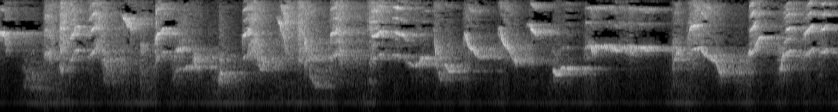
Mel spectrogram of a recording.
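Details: Chinese hwamei, recorded as a master song for tutoring songbirds, delivering dense, rapid phrases of high harsh chatter mixed with downward-swooping whistles, almost without pause, over a faint constant hum.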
